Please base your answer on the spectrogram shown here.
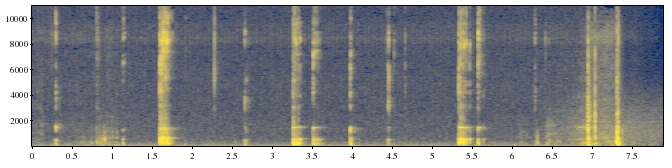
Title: Burping with me 2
